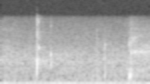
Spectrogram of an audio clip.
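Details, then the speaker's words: Hiccups recorded in the early evening on a Flip Video camcorder while home cures (knocking, tickling) weren't working: two brief, sharp, quiet gulping bursts close together, then a faint third, in a quiet room. "knock our cures for the hiccups aren't working no tickle tickle"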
